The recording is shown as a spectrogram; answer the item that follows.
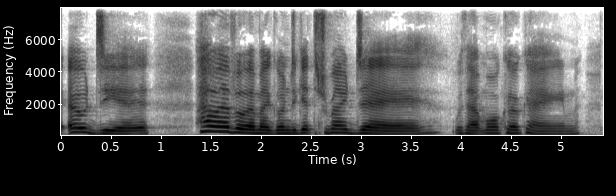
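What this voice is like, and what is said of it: World-weary drawling imitation of another person. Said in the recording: “John Malkovich impersonation ... The same intonation, the same inflection, the same, like, I'm so world-weary”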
